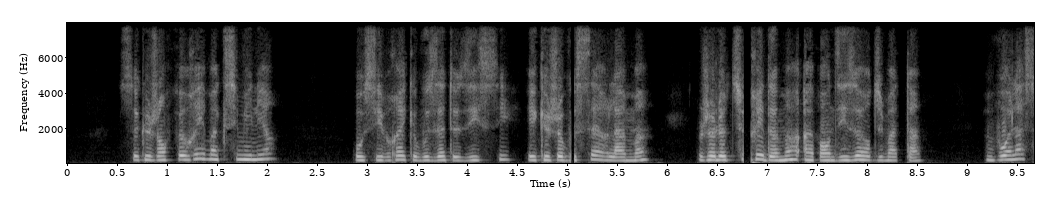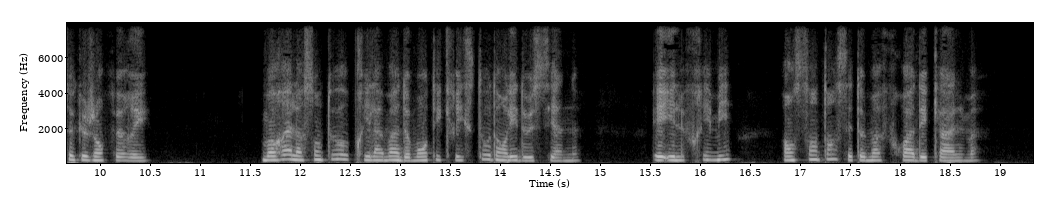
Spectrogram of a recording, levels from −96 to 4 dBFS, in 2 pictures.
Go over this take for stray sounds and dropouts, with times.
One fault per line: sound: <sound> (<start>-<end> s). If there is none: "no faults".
sound: dropout (5.0-5.1 s)
sound: dropout (6.8-6.8 s)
